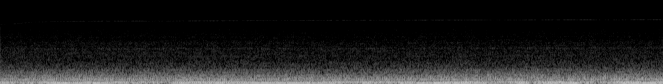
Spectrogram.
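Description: A truck's diesel engine rumbles steadily from inside the cab.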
